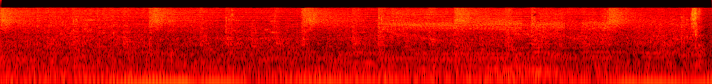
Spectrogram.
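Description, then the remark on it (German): A car's engine rumbles low and steady as the vehicle, driven by Peter with Justus and Bob aboard, pulls away from a parking lot at once, a deep continuous drone with faint road noise on top and no voices. “Als Justus nach seiner Vorstellung als Papagei zum Parkplatz kam, entging er der Wut der Spieler von Costa Verde nur, weil es ihm gelang, schnell und rechtzeitig genug zu Peter und Bob ins Auto zu steigen. Peter fuhr sofort los.”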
